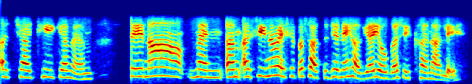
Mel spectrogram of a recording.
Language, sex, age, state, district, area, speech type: Punjabi, female, 18-30, Punjab, Fazilka, rural, conversation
